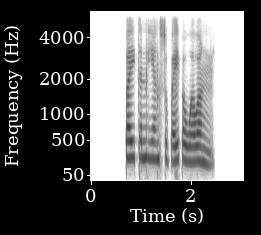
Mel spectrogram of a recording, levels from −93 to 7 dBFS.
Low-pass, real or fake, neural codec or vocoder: 5.4 kHz; fake; codec, 16 kHz, 0.7 kbps, FocalCodec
